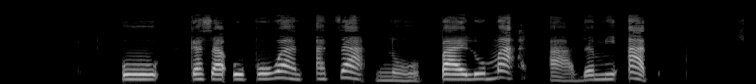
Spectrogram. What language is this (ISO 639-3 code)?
szy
